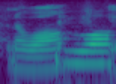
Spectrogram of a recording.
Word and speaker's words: Nawal: of the first times, and Nawal, am I pronouncing her name right? Yeah, Nawal.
